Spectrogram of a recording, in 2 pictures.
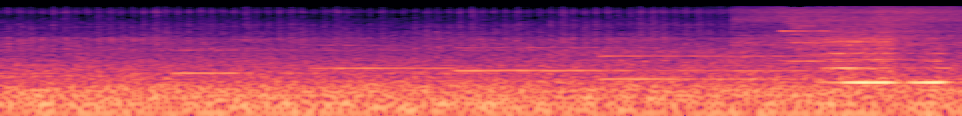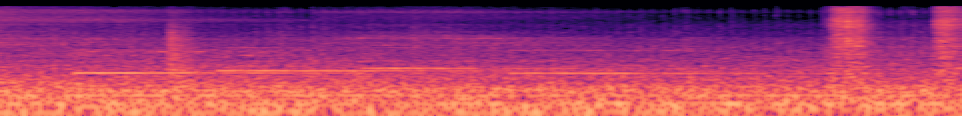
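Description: Kahuripan passenger train pulling out of the station, its carriages rolling past with a steady rumble, and two short louder sounds about four seconds in.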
